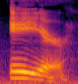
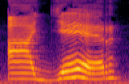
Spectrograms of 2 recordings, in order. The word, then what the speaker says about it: ayer: It's not air. Okay? How do we pronounce the A in Spanish? Ayer estudié por tres horas.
